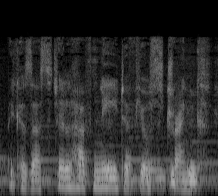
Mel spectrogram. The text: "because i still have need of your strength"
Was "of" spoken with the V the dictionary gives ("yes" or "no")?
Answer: yes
